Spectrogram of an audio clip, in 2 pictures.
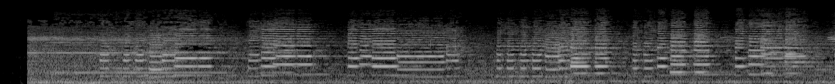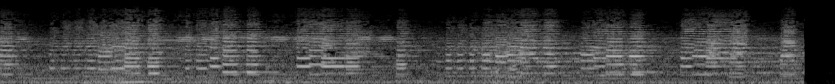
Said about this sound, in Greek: Πάμε να ακούσουμε την κόρνα. Κατέβηκαν κάτω οι αγρότε στην Αθήνα. Ναι. Και περνάει ένα μερακλή. Άκου.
